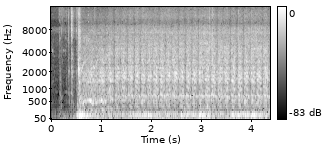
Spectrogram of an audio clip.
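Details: Tow truck after sensor replacement including MAP sensor: fuel pump keeps running past its couple-second prime and after key-off; starter cranks steadily with an even chug for several seconds but never catches; crank-no-start traced to bad PCM.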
